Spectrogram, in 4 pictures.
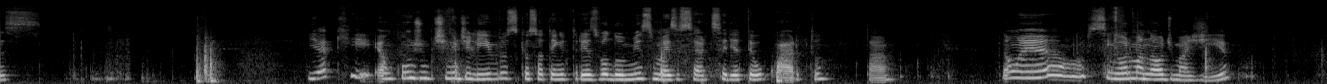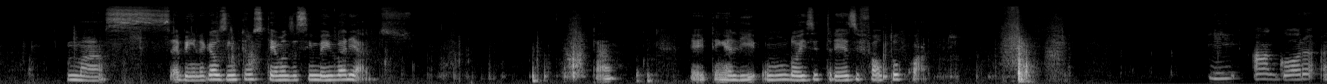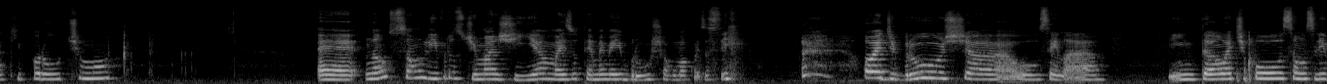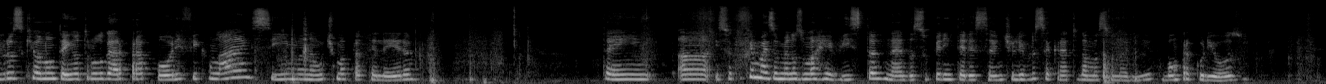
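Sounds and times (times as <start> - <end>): book knocking on wooden shelf: 1.4 - 2.3
books scraping and tapping: 22.1 - 24.1, 44.0 - 45.2.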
